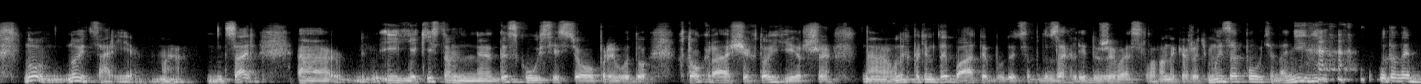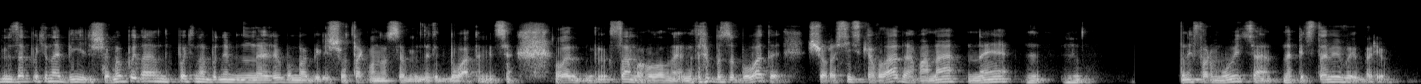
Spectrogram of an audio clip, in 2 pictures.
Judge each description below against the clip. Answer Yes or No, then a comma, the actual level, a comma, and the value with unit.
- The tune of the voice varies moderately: No, wide, 6.9 semitones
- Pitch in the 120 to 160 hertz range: No, low, 100 Hz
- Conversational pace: Yes, average, 135 wpm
